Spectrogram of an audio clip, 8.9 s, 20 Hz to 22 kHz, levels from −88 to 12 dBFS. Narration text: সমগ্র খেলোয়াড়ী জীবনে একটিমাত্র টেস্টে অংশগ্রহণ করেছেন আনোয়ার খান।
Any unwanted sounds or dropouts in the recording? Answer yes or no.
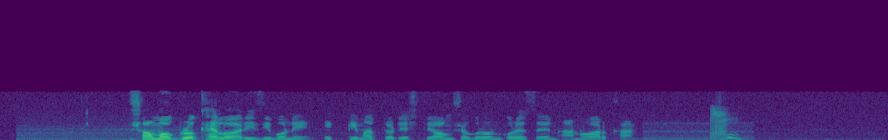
yes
